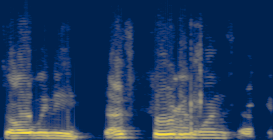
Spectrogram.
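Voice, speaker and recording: A man's voice: on the high side, a little fast, dry recording. A man talking in a rambling, argumentative way, combative, sweary and disjointed. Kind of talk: casual, rambling argumentative talk. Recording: dull, lo-fi close audio.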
